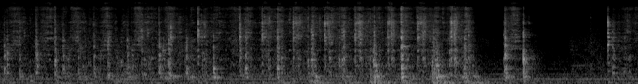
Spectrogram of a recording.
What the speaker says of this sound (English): I'm going to cream this, whisk this together, nice and creamy.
